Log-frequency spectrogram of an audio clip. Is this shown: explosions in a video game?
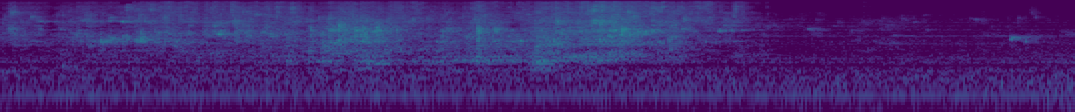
no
